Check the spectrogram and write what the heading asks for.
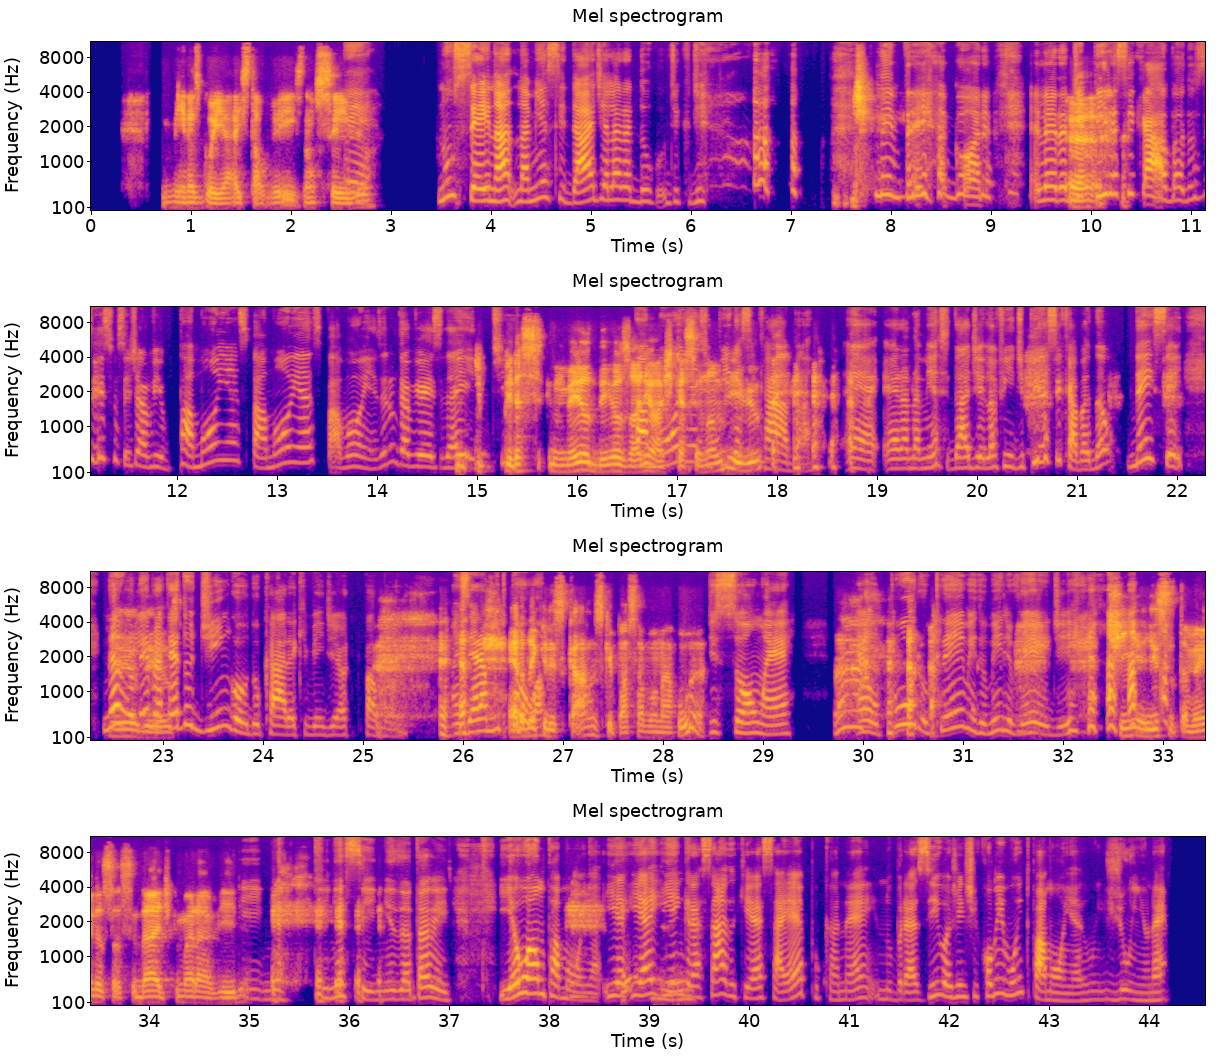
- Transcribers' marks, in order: laugh; laughing while speaking: "lembrei agora, ela era de Piracicaba, não sei se você já viu"; giggle; laughing while speaking: "Ah"; put-on voice: "Pamonhas, pamonhas, pamonhas"; other noise; giggle; laughing while speaking: "Meu Deus"; in English: "jingle"; laugh; put-on voice: "É o puro creme do milho verde"; laugh; laugh; laugh; laughing while speaking: "Ai, ai"
- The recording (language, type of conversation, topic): Portuguese, unstructured, Qual é a comida típica da sua cultura de que você mais gosta?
